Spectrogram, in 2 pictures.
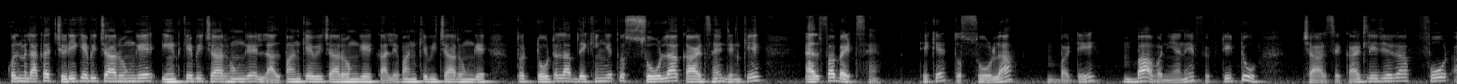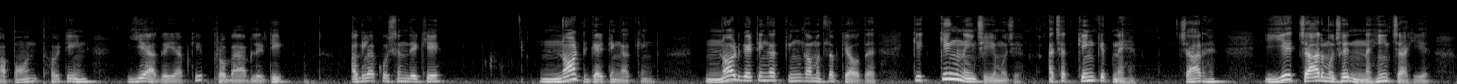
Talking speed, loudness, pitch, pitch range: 165 wpm, -20 LUFS, 125 Hz, 110-145 Hz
